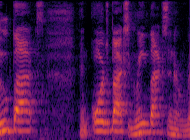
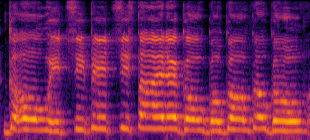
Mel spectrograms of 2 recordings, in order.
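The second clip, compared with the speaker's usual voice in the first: louder cheering chant; friends shouting; 6 semitones higher, 14 dB louder, slower than usual. Acted. Friends cheer the spider up the spout, loud chant. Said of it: "Pete and his friends shouted".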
